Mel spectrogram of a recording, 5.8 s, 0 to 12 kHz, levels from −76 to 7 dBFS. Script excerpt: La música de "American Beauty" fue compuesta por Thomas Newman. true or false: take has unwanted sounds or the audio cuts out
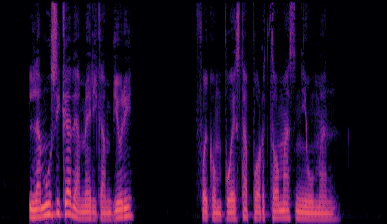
false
